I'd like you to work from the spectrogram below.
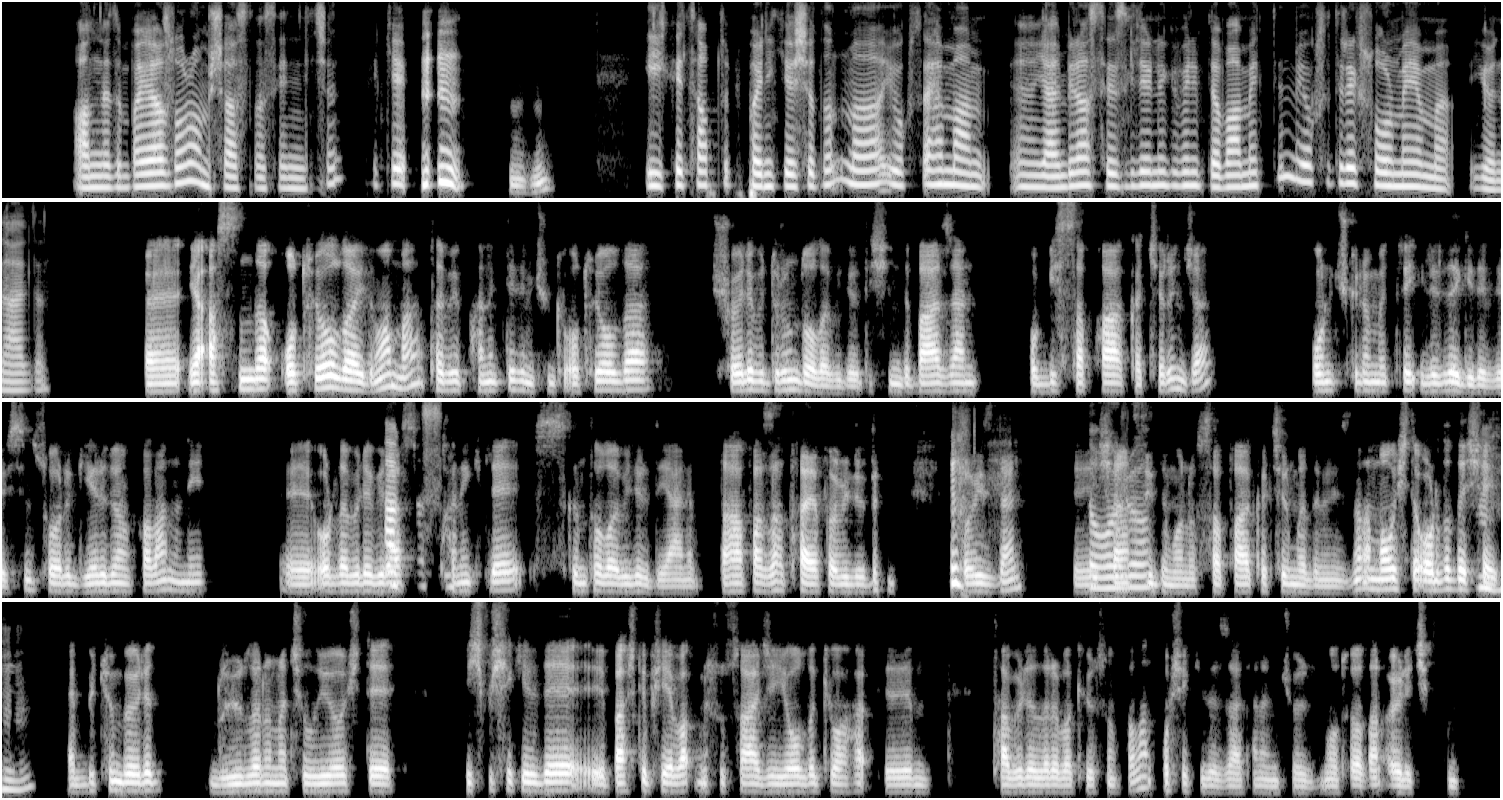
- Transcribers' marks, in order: other background noise; throat clearing; laughing while speaking: "yapabilirdim"; chuckle; tapping
- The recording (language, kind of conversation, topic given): Turkish, podcast, Telefonunun şarjı bittiğinde yolunu nasıl buldun?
